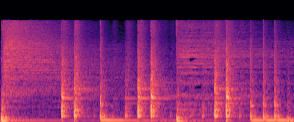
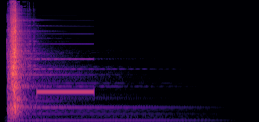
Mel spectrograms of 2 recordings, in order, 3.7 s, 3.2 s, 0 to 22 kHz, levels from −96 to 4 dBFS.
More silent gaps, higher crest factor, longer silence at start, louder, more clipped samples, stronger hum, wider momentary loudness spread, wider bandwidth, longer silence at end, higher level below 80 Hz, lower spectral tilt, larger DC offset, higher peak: neither; second, 20 dB vs 32 dB; about the same, 0 s vs 0.05 s; about the same, -21 LUFS vs -23 LUFS; neither; neither; second, 8 LU vs 24 LU; second, 11.5 kHz vs over 20 kHz; second, 0 s vs 2.1 s; first, -28 dBFS vs -74 dBFS; first, -5 dB/octave vs 2 dB/octave; neither; about the same, -2 dBFS vs -2 dBFS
